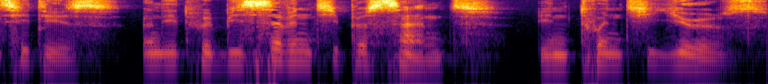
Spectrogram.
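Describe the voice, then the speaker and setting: In a very clean recording with a silent background, a man with a French accent speaks at a moderate pace in a fairly high pitch. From France. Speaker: politician, city mayor. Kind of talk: conference speech. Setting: stage with audience.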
